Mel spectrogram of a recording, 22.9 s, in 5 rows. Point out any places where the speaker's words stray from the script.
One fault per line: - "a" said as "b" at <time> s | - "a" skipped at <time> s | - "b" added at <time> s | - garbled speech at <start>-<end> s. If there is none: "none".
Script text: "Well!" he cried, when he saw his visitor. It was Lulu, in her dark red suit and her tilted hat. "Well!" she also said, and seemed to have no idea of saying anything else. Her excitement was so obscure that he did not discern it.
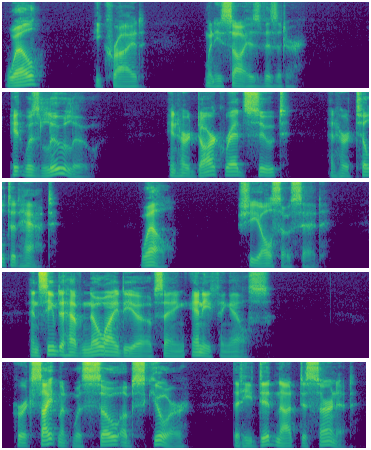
none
